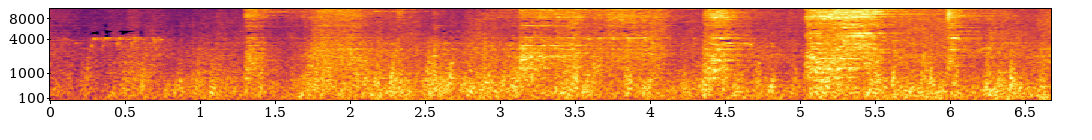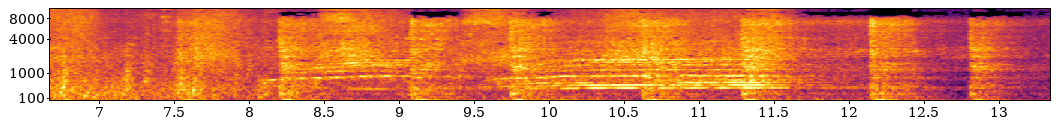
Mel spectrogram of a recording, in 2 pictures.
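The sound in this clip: A train hauled by a locomotive slows down, its wagons rumbling and clattering loudly before high, squealing wheel tones rise over the rolling noise toward the end.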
